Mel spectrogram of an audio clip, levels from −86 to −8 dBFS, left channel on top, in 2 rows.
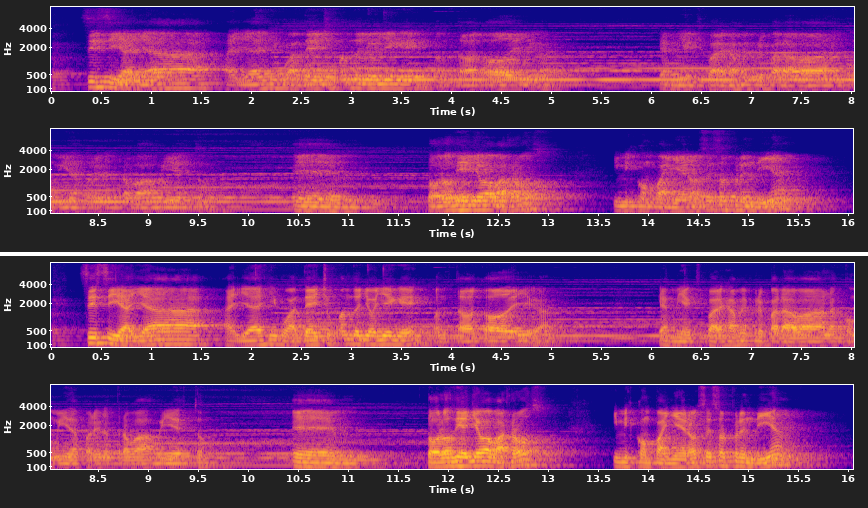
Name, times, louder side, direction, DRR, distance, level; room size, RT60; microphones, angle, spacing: voice 1, 0.3-5.0 6.1-9.6 10.4-11.2 11.8-12.9 13.7-15.6, right 4 dB, 80° right, 6 dB, 0.4 m, -24 dB
sound 1, 2.2-13.1, left 4 dB, 15° right, 1.3 m, -34 dB
3.1 x 2.3 x 4.2 m, 1.3 s
head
